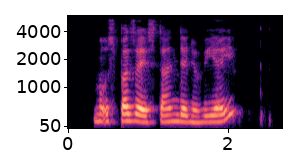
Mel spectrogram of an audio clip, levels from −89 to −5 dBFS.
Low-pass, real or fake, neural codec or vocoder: 5.4 kHz; fake; codec, 16 kHz, 16 kbps, FreqCodec, smaller model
